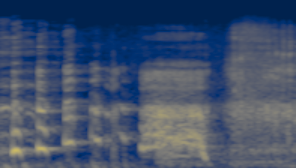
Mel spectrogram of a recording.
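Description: A coughing fit: a few quick, voiced, laugh-like bursts give way to two longer, harsh, raspy coughs with strained breathing. Fairly loud, and there is no speech.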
